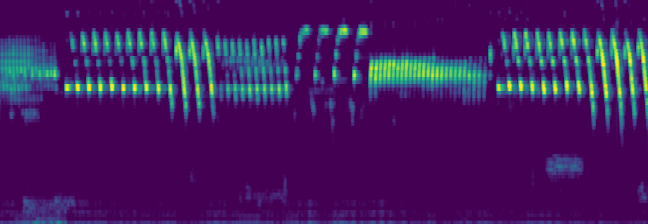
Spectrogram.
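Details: Canary singing loudly in a distinctive style: a brief steady buzz, then rapid pulsed trills, a fast descending series, a long smooth high rolling trill, and finally quick downslurred notes. Faint low hum underneath.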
